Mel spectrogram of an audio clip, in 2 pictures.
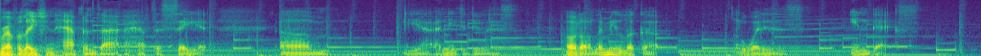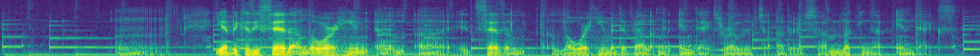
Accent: College Park, Georgia, United States; also born or lived in Atlanta, Georgia; I grew up on Pool Creek Road in Atlanta. Then I was raised in College Park, GA, on the South Side.

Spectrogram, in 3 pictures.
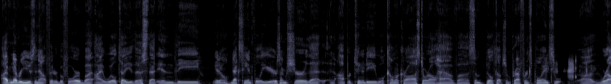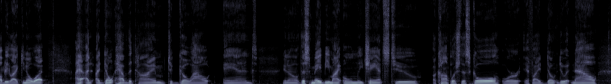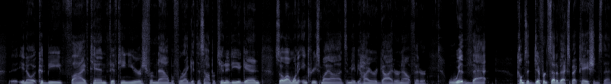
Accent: Iowa, United States; I'm from Iowa

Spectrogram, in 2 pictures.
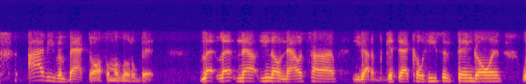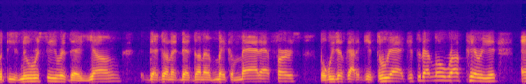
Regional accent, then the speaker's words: New York City, New York, United States; We're out from Kings County, man.

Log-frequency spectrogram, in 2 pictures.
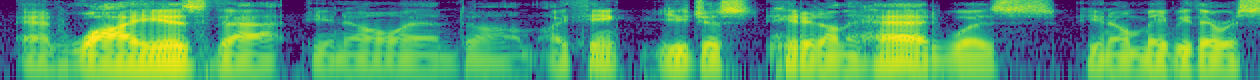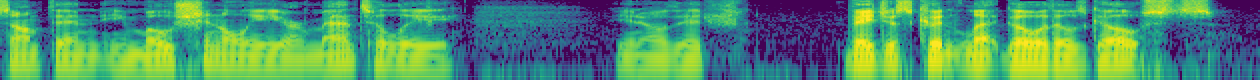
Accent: Los Angeles, California, United States; growing up in Los Angeles

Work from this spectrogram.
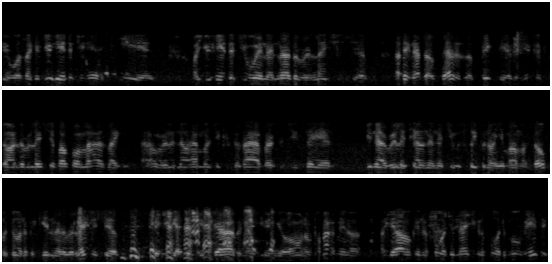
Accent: Alabama, United States; that's where I'm from. I'm from Alabama

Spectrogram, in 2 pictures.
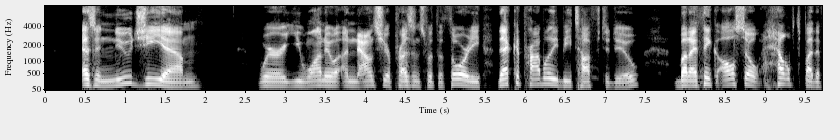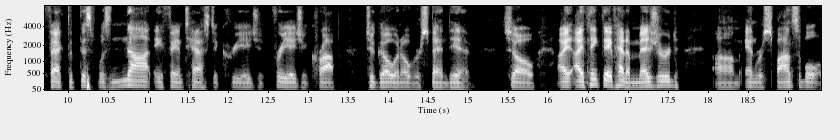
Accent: Chicago, Illinois, United States; now in Nashville, United States; I grew up in Chicago

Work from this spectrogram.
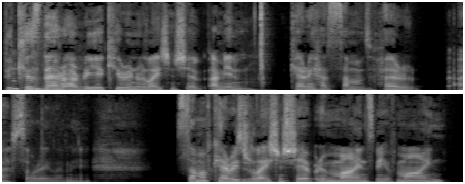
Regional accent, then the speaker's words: Latvia; now in England, United Kingdom; I'm originally from Latvia. I was born into a Russian speaking family, but I have been living in England for over nine years now.

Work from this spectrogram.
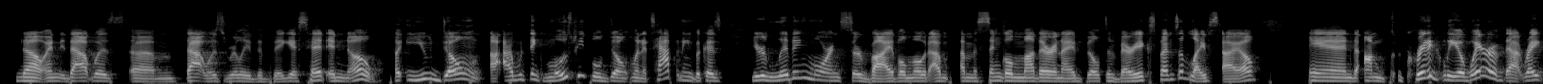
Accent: Worcester, Massachusetts, United States; I grew up in Worcester, Mass

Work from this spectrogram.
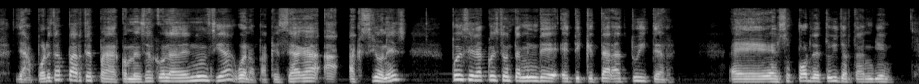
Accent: Mexico; somos mexicanos

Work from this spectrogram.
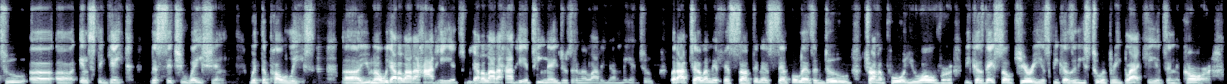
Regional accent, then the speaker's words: Compton, California, United States; me living in Compton and growing up in Compton

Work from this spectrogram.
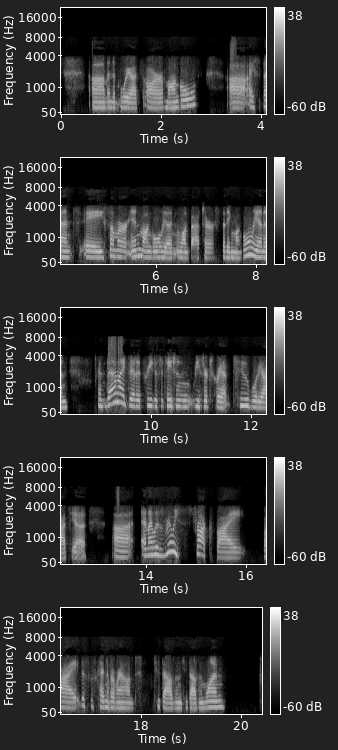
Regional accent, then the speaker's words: Colorado, United States; I grew up in Colorado

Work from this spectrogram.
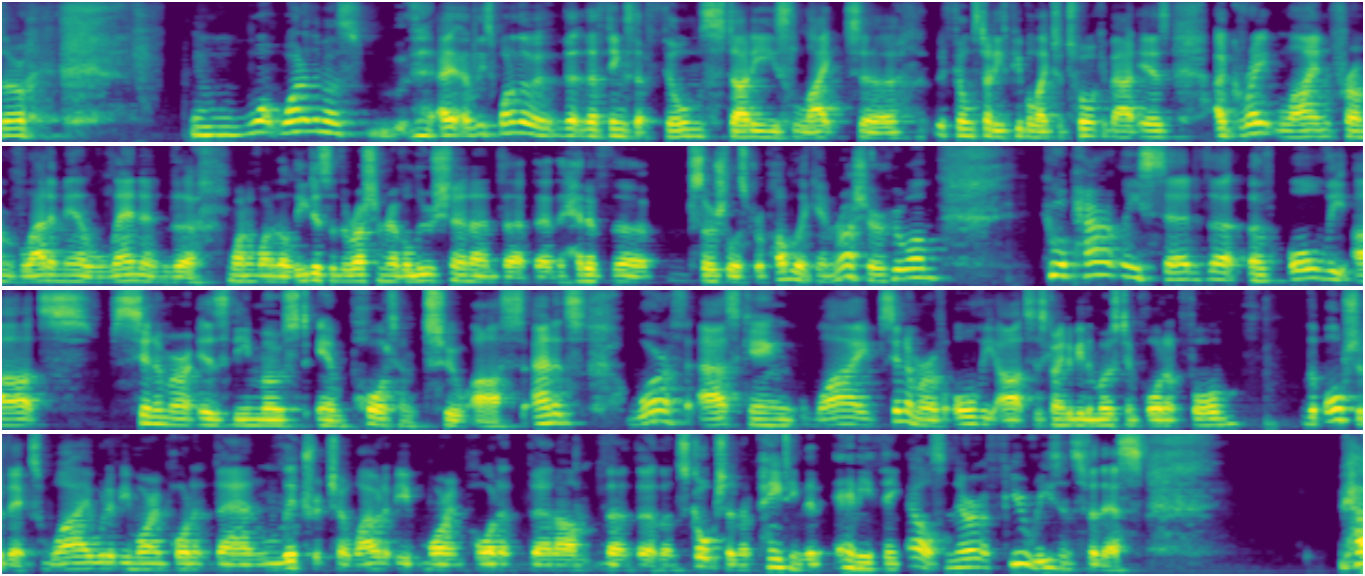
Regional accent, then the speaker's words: Australia; now in United Kingdom

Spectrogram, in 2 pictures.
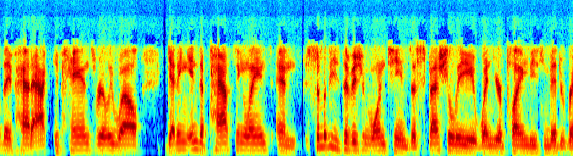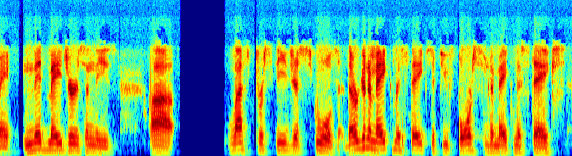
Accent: Chicago, Illinois, United States; I grew up in Chicago, like I said, Bears fan

